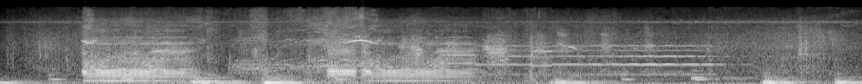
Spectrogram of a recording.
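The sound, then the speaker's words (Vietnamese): A male proboscis monkey in Borneo gives loud, nasal honking calls, amplified by echo chambers in its long nose, a series of drawn-out harmonic honks with low rumbling background noise between them. “Chúng cũng có các khoang tiếng vọng giúp khuếch đại tiếng gọi của con đực, đe dọa những đối thủ và gây ấn tượng với khỉ cái.”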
